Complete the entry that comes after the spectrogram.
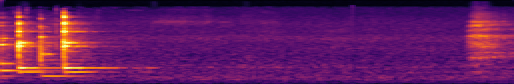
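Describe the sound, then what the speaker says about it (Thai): A mobile phone ringtone chimes in a quick burst of bright melodic tones at the start, then fades into quiet room noise with a soft breath near the end. "มึงก็รับโทรศัพท์ได้ไหม"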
